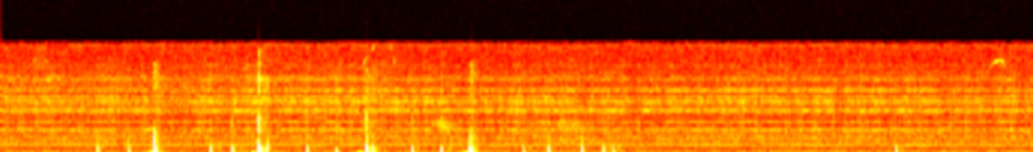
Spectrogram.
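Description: A pickaxe chips at stone in quick, uneven knocks.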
